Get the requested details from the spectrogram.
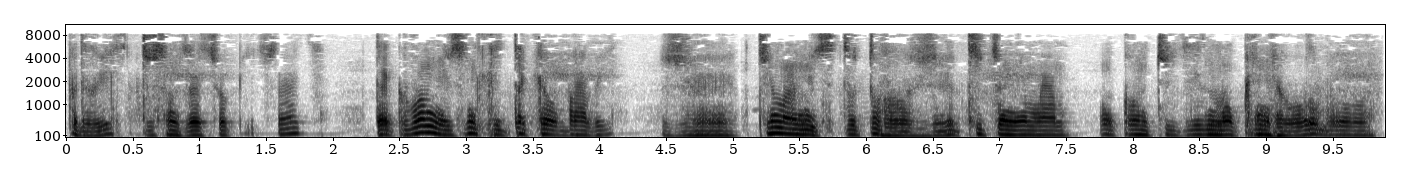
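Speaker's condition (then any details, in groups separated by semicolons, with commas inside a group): Spinal muscular atrophy with tracheostomy; 24 years old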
